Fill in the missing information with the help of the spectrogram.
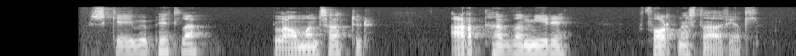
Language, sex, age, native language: Icelandic, male, 40-49, Icelandic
